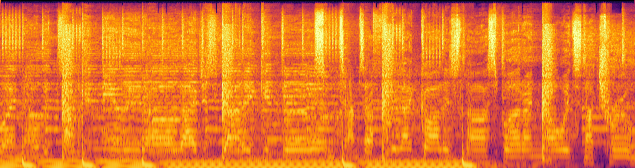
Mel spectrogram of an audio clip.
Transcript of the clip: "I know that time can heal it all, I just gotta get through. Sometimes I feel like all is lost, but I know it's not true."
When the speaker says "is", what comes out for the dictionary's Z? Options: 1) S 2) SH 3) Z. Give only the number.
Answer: 1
